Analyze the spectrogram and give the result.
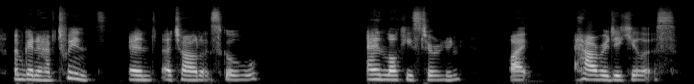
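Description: With an Australian accent, a woman talks at a fairly slow pace in a fairly high pitch and a monotone, flat intonation, leaving long, frequent pauses in a dry, close sound with no echo. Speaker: ballet dancer. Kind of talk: casual chat.

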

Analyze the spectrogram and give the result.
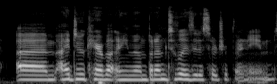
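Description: Animated and fairly high-pitched, a woman with a Western Canadian accent comes through on a very clean recording with a silent background and a dry, close sound with no echo. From Canada, Alberta (city-raised). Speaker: podcast host, motorsport fan. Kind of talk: solo casual chat.

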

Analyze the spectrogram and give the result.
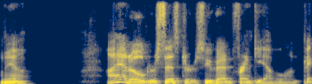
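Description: With vocal fry, a man speaks at a fairly slow pace, his pitch swinging very widely. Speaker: podcast co-host. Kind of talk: casual chat. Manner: animated.

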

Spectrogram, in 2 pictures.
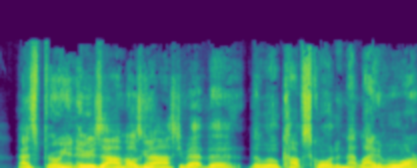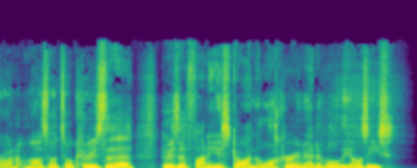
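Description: Very fast speech in an Australian accent with hardly any pauses, on a very clean recording with a silent background. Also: man, medium pitch for a man, ordinary pitch variation. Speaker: podcast host. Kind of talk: casual interview chat.

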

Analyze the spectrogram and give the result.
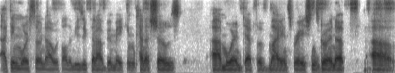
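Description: At a moderate pace, a man speaks in a very deep, low voice with monotone, flat intonation. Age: 20s. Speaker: rapper. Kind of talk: casual chat. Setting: video call.

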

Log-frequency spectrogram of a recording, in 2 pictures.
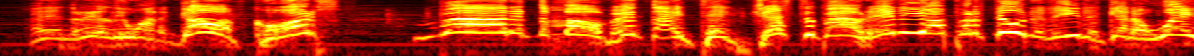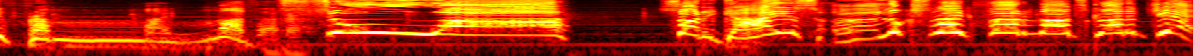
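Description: Shouting in a put-on character voice, the speaker hits an extremely high pitch with very wide pitch swings. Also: moderate pace. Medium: audio drama. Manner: sarcastic, brash.

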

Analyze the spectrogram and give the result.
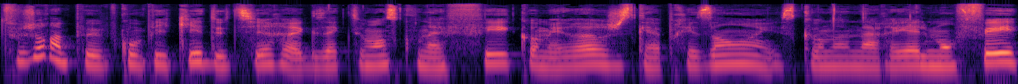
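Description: A woman with an ordinary speaking voice talks at a fairly quick pace with fairly even intonation and hardly any pauses. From southern France, Vaucluse. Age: young. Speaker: social entrepreneur. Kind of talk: interview.

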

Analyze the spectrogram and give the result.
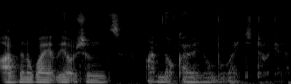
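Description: On a very clean recording with a silent background, a man with an English accent speaks at a moderate pace in a fairly low pitch. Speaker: podcast co-host, parent. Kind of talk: casual chat.

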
